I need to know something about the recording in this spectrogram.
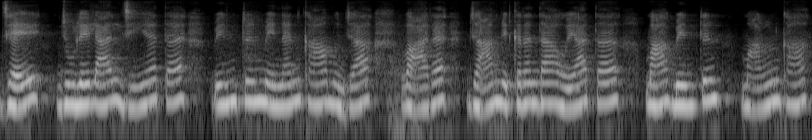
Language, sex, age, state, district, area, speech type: Sindhi, female, 30-45, Gujarat, Surat, urban, spontaneous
